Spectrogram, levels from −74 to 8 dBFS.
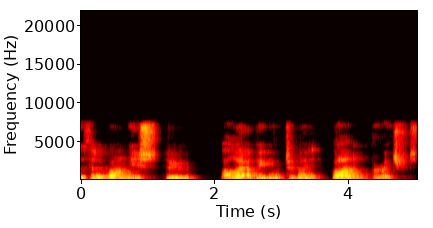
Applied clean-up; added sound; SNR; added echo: neural mask model DeepFilterNet 3.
